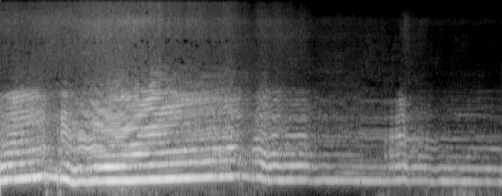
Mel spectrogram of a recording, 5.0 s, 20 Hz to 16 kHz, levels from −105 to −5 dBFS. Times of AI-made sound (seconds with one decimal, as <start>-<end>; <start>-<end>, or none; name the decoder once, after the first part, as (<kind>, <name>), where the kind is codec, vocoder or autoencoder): 2.3-3.6 (codec, SNAC); 4.0-5.0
